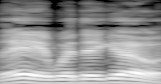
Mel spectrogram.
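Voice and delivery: mock host puzzlement. Innkeeper noticing the tourists left, loud mock Italian. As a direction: call out like the baffled innkeeper. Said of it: "he turns around".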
